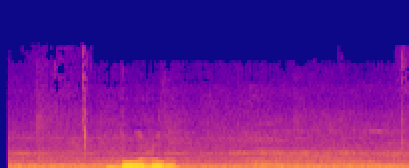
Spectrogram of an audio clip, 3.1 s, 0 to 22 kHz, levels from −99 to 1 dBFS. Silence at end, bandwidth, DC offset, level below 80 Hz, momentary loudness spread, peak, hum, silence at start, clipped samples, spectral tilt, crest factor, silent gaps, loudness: 0 s; 8.6 kHz; under 0.1%; -34 dBFS; 18 LU; 0 dBFS; none; 0.05 s; under 0.1%; -8.5 dB/octave; 16 dB; none; -16 LUFS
